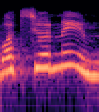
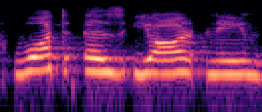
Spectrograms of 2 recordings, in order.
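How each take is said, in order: First: What and is are merged into one syllable. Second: What and is are said as separate words. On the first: The speaker calls it right. "That's it" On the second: The speaker calls it wrong. "You should not ask anybody like"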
